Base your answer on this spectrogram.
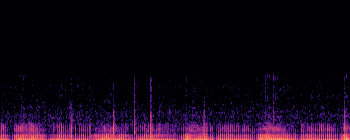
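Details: Domestic cat purring, a relaxing sound: a steady low rumbling buzz broken into breath-paced phrases just under a second long, each separated by a short pause, with faint clicks on top.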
